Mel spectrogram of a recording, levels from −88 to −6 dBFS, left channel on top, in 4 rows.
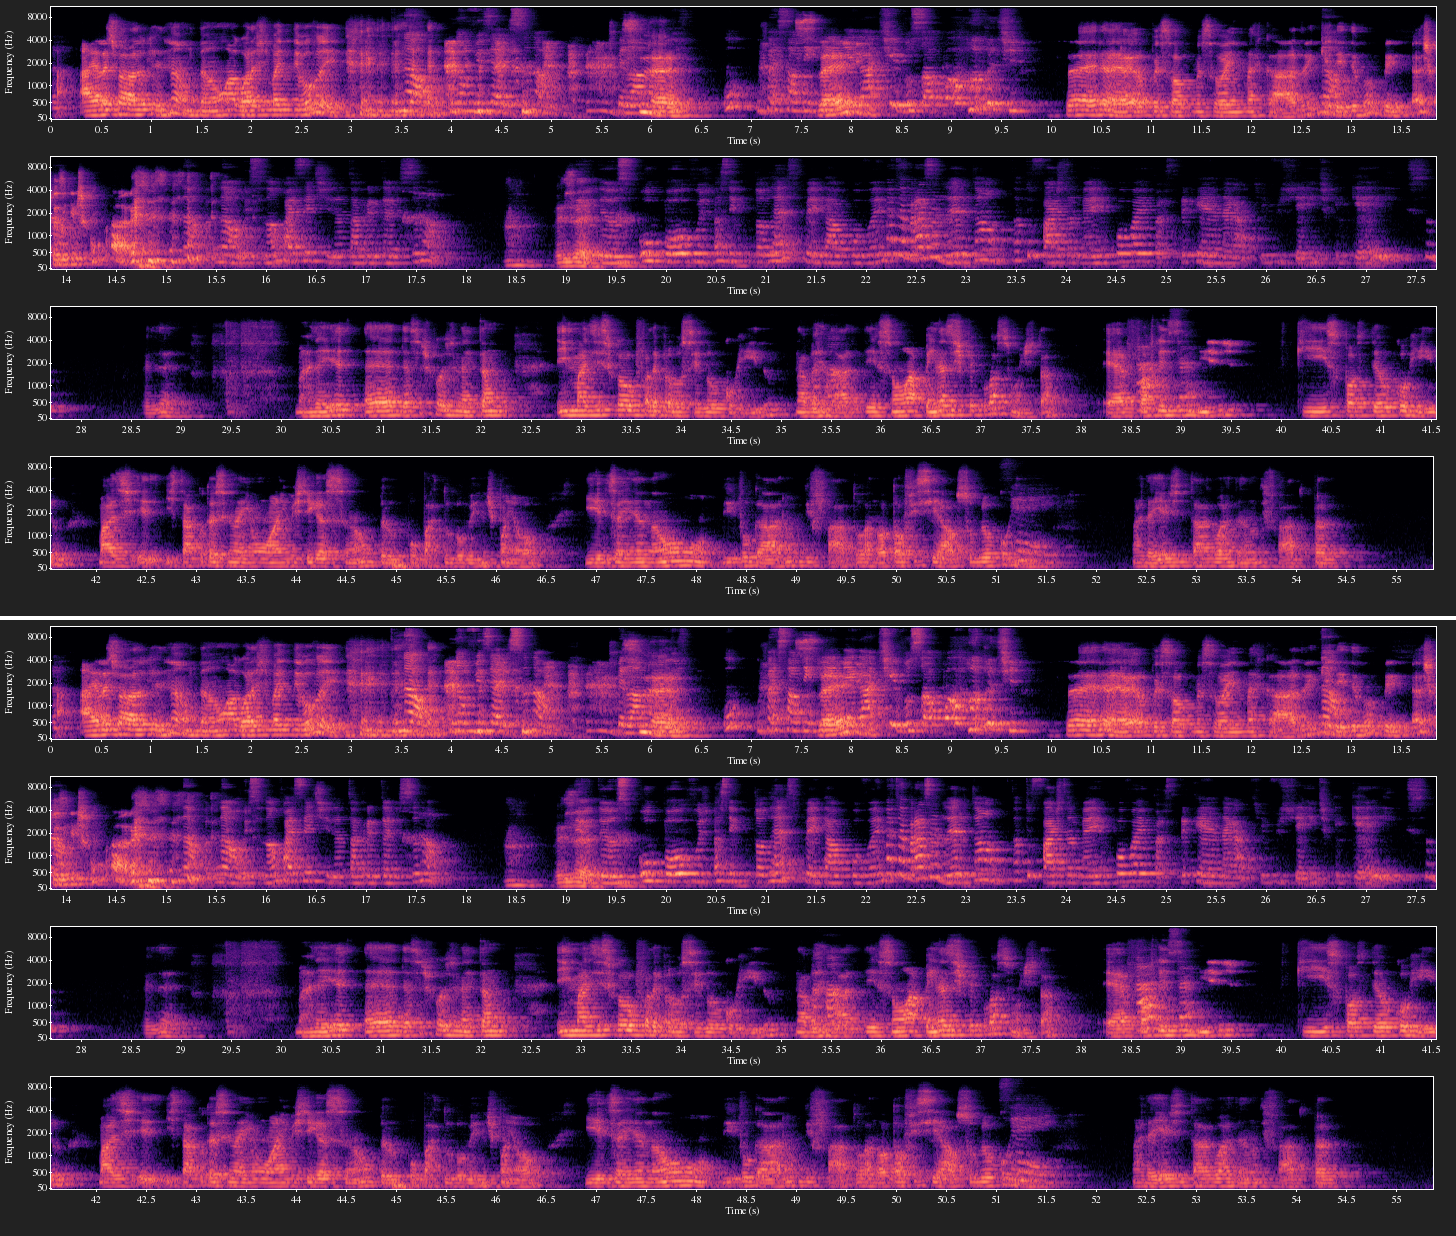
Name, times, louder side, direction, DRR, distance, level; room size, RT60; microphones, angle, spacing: voice 1, 0.3-3.5 3.9-6.3 7.1-7.2 7.4-8.2 10.1-15.3 17.4-17.6 18.4-19.6 28.6-29.0 29.4-37.7 38.2-39.5 40.2-41.6 42.0-46.4 46.9-51.4 52.4-54.4, equal, 15° left, 1 dB, 2.1 m, -28 dB
voice 2, 3.4-5.0 5.7-6.3 6.7-9.7 12.6-13.0 13.8-14.1 15.1-17.8 19.0-27.8 35.3-35.6 38.5-39.2 51.1-51.6, right 2 dB, 40° right, -1 dB, 2.1 m, -31 dB
14.0 x 6.9 x 4.6 m, 0.77 s
head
